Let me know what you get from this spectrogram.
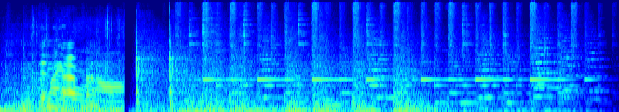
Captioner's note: gavel banging; dramatic music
